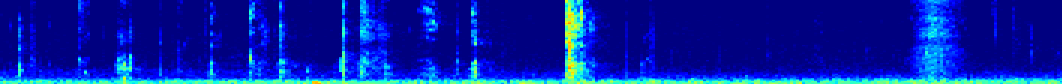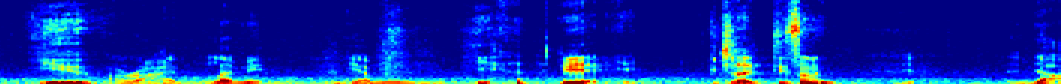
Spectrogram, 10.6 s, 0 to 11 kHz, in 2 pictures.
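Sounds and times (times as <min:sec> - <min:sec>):
wet crunching chewing of bones: 0:00.0 - 0:04.4
speech: 0:05.5 - 0:10.6.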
